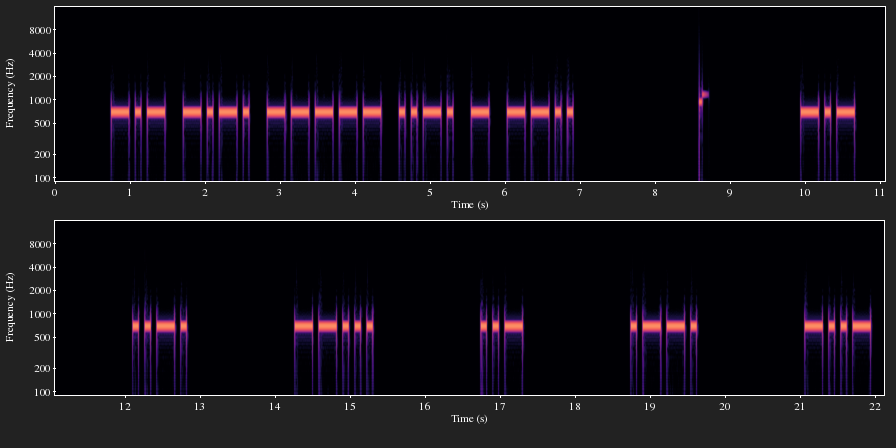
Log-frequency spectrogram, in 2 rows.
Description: Morse code, heard as a keyed tone, about 15 wpm, spaced as for 8 wpm, 700 Hz. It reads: KC0FTZ KF7UPX
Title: USA Call Signs - 6x Character Spacing - 15wpm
